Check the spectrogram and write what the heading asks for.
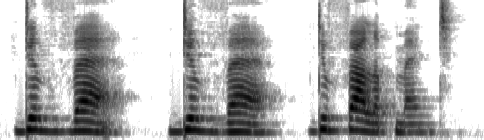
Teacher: The stress is not on third syllable. The stress is on second syllable.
